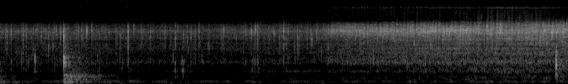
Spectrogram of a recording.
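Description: Onions frying in hot oil in a steel karahi, sizzling steadily; about three seconds in the sizzle grows louder as a bowl of wet masala is poured into the hot oil. A couple of light knocks come near the start and near the end.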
